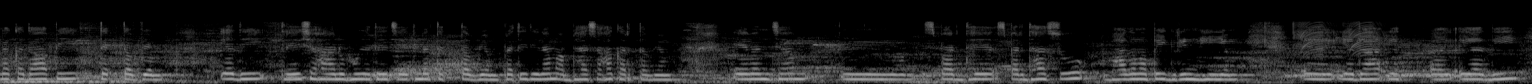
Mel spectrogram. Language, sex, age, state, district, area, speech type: Sanskrit, female, 18-30, Karnataka, Belgaum, urban, spontaneous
